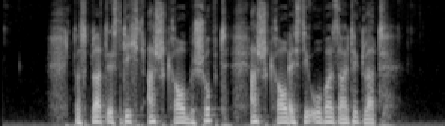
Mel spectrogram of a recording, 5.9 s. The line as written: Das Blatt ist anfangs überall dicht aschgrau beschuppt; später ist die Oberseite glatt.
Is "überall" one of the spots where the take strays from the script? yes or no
yes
